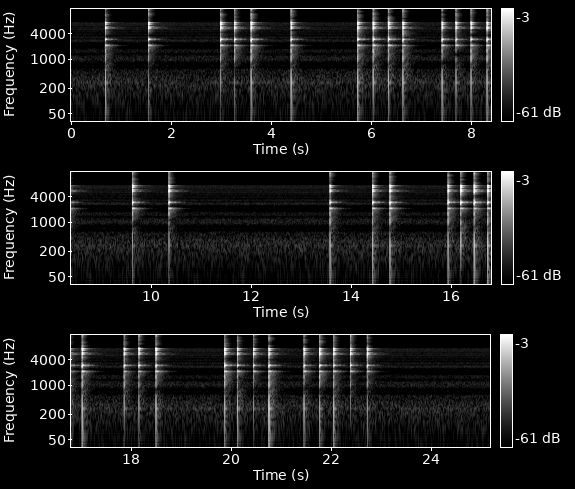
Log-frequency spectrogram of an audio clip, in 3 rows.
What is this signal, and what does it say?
Tap code, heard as taps on glass, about 3 knocks a second, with room echo. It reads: ALTA BXU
